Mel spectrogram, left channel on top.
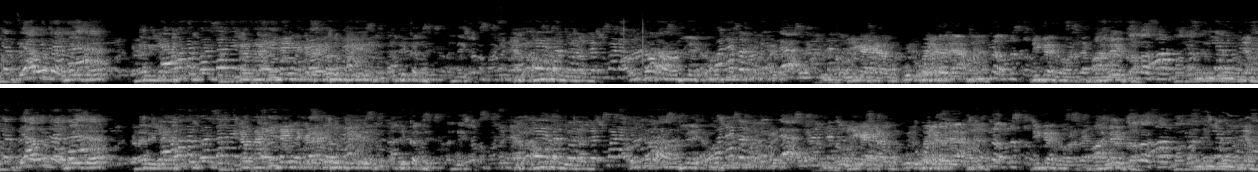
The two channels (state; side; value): normal; both; correlation 0.51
